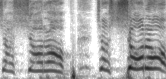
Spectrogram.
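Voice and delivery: very high, loud, shrill, drawn-out panicked yell. Retelling a friend stalling a car mid-road: imitating Mark panicking. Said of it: "just panicking, going".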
